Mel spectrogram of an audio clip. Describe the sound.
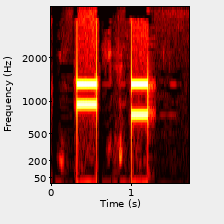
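Telephone keypad dialing tones on an automated phone line: two clean, steady electronic beeps, each about a quarter-second long, separated by a short gap, with faint low background noise around them.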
